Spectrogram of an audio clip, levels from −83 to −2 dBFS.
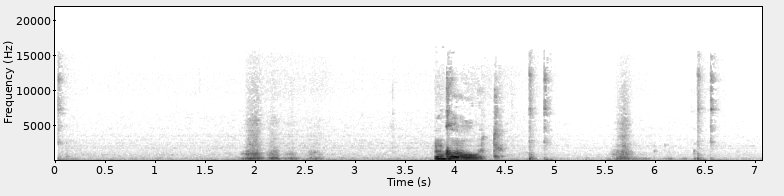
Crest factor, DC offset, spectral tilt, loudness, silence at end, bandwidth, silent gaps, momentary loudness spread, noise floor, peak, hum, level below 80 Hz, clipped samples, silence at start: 22 dB; under 0.1%; -7 dB/octave; -16 LUFS; 1.35 s; 13.5 kHz; none; 30 LU; -59 dBFS; -2 dBFS; none; -64 dBFS; under 0.1%; 1.9 s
